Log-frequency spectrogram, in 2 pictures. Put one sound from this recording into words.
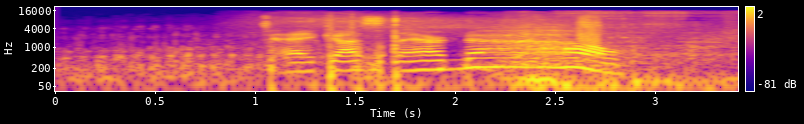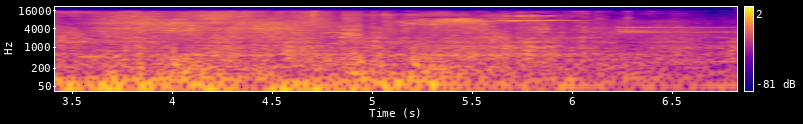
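A man screams in rage.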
